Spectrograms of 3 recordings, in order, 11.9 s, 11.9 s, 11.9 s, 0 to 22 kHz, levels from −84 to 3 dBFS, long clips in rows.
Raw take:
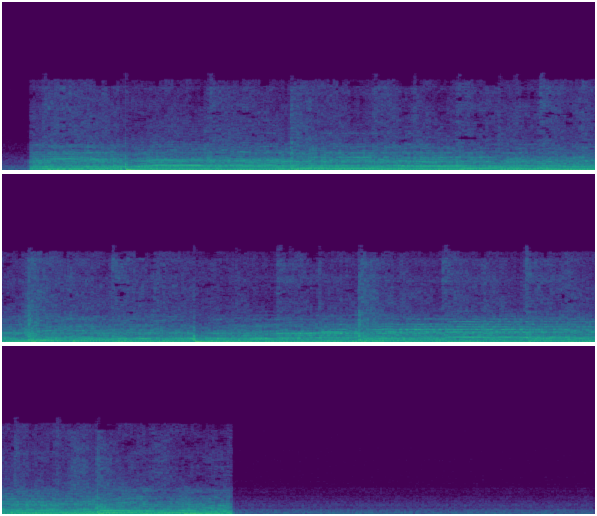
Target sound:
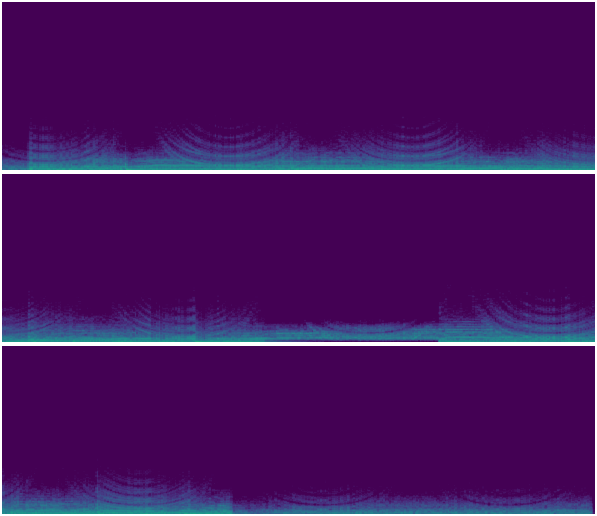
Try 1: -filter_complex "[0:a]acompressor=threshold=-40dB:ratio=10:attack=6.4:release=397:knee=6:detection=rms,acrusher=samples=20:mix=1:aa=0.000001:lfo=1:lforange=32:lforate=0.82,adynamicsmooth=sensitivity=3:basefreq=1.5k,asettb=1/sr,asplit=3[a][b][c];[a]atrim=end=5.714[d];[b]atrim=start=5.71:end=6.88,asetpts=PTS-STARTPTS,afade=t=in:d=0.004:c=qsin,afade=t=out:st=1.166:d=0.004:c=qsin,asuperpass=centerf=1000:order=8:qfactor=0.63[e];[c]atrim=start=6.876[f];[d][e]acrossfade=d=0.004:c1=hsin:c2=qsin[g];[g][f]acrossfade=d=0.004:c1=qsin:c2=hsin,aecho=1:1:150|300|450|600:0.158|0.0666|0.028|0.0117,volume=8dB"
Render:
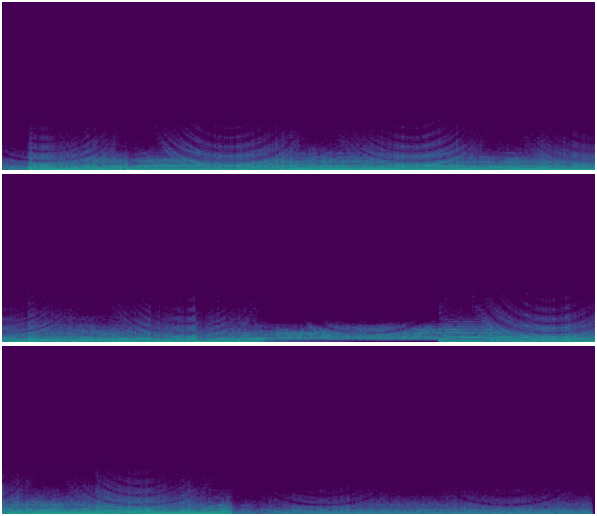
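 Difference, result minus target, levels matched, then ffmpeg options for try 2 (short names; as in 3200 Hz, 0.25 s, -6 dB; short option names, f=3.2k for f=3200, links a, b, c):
echo 49 ms late
-filter_complex "[0:a]acompressor=threshold=-40dB:ratio=10:attack=6.4:release=397:knee=6:detection=rms,acrusher=samples=20:mix=1:aa=0.000001:lfo=1:lforange=32:lforate=0.82,adynamicsmooth=sensitivity=3:basefreq=1.5k,asettb=1/sr,asplit=3[a][b][c];[a]atrim=end=5.714[d];[b]atrim=start=5.71:end=6.88,asetpts=PTS-STARTPTS,afade=t=in:d=0.004:c=qsin,afade=t=out:st=1.166:d=0.004:c=qsin,asuperpass=centerf=1000:order=8:qfactor=0.63[e];[c]atrim=start=6.876[f];[d][e]acrossfade=d=0.004:c1=hsin:c2=qsin[g];[g][f]acrossfade=d=0.004:c1=qsin:c2=hsin,aecho=1:1:101|202|303|404:0.158|0.0666|0.028|0.0117,volume=8dB"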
